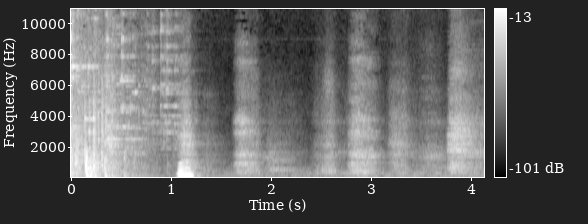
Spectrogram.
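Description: Ragged, heavy breathing in a quiet room, with a short falling whimper about a second in. At the very start, a loud noisy sound dies away.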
